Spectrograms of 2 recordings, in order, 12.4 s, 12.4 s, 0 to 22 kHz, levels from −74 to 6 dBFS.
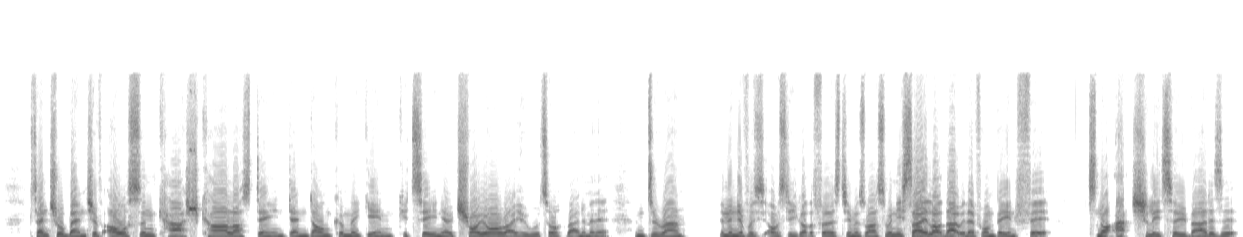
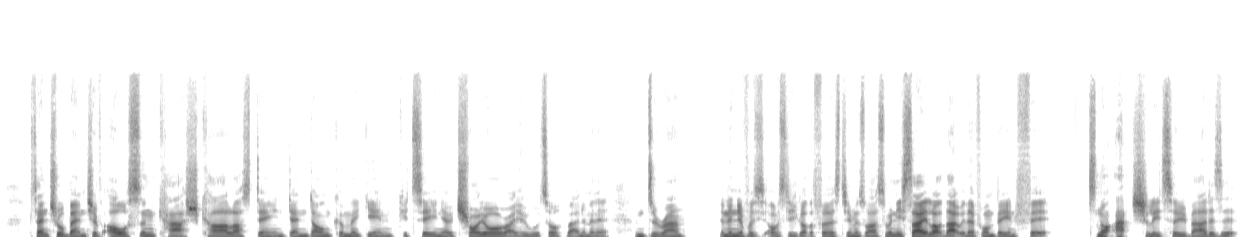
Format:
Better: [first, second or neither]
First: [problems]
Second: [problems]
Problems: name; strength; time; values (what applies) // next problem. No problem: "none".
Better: second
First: distortion; heavy; 8 dB below the speech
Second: none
